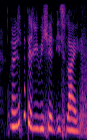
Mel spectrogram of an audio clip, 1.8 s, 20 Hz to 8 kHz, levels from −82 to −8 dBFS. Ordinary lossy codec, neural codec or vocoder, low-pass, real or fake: none; codec, 24 kHz, 6 kbps, HILCodec; 7.2 kHz; fake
